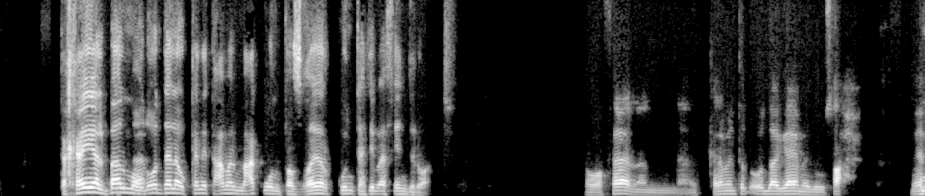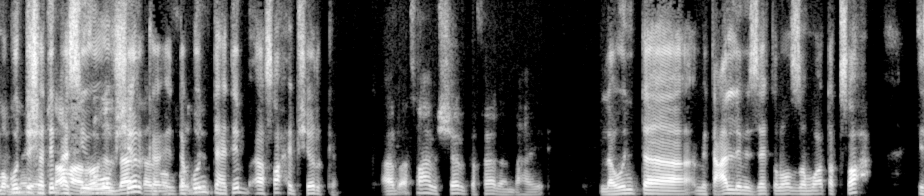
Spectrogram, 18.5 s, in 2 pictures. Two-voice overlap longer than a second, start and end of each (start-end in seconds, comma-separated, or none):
9.2-11.2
